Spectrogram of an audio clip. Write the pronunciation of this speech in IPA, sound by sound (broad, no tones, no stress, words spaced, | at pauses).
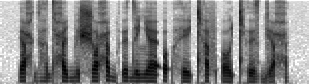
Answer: ɛħɡʱadħibe ʃɔħeb ʔɘdɛ ʎæʔɔʔ hecʰaf ʔɔ cʰɘzɡeħ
